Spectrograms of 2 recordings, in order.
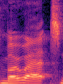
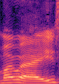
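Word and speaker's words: Moët: It is Moet, not Moet.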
